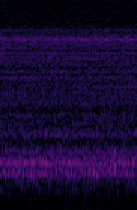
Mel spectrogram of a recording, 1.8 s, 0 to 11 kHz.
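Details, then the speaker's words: Sony DHR-1000B DV video recorder after repair, first power-up on 220 V: steady, even airy whoosh with a faint high hiss, no ticking or grinding; hard disk bearings silent, fan louder than disk, running normally. "j'entends le disque dur les roulements sont silencieux"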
